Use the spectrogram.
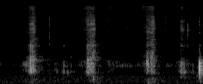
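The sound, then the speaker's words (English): Knife chopping dried apricots and apples into smaller pieces: a few crisp, uneven cuts with short pauses between them, heard alone without talk. “So let's chop these up. You don't have to be exact. Let's just get them out of large pieces.”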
